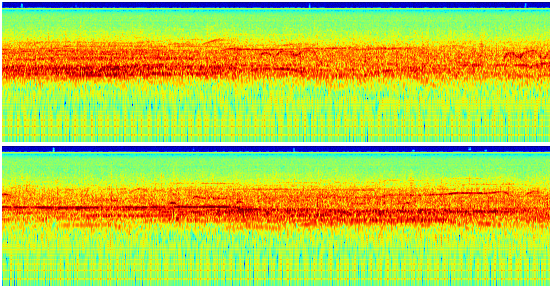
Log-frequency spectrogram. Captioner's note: crowd cheering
